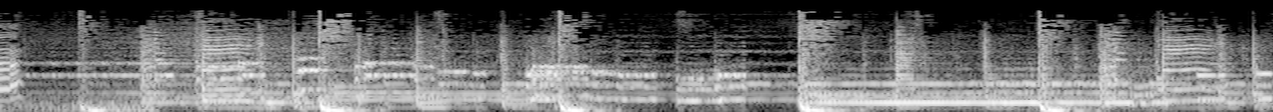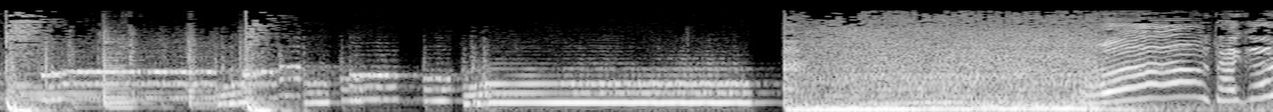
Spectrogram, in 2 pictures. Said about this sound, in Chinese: 引擎声好兴奋，嗱呢一个真系意外地嘈嘅，点解？因为我哋开房啊嘛，哇好开心！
